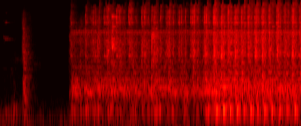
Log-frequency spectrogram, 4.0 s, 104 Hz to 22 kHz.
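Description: A sewing machine top-stitches fabric for a hobo bag at a 3 3/4 stitch length, starting after a brief handling noise and then running in a steady, fast, continuous whir that slowly grows louder.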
